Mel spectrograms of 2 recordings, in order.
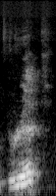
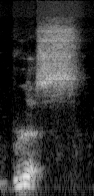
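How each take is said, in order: First: The word ends with a t sound. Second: The word ends with an s sound. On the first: "he has what's called a brit" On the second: "They call it a bris, B R I S"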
